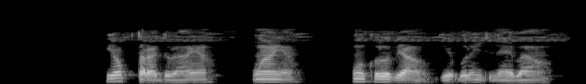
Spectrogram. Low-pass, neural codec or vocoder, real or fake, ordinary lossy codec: 5.4 kHz; none; real; MP3, 32 kbps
